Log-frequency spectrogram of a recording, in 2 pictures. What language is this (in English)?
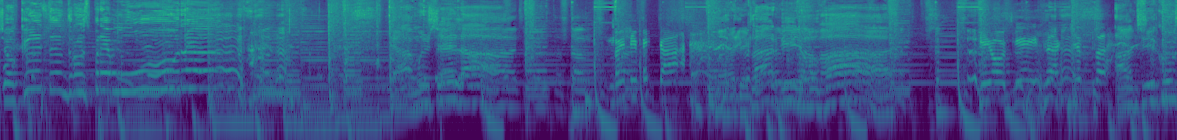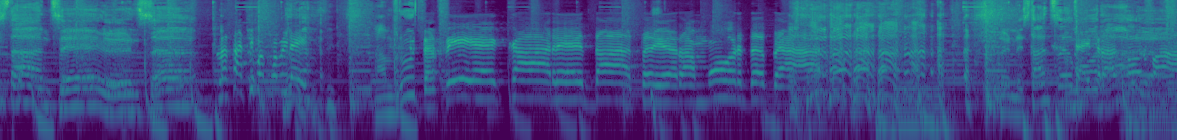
Romanian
